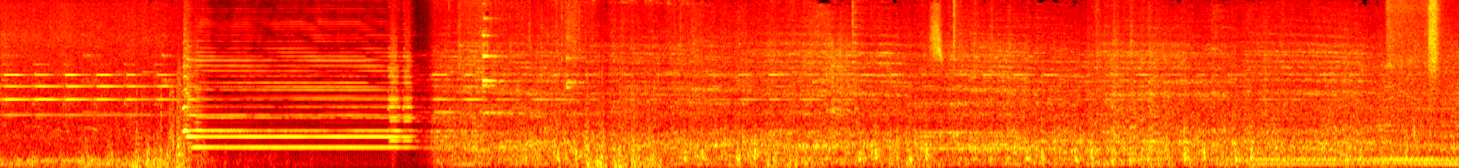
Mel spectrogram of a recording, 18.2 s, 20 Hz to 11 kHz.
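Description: Grade-crossing bells ringing, then about two seconds in an Amtrak Pacific Surfliner train blows a loud horn chord for about three seconds as it reaches the crossing. The bi-level cars then clatter past over the rail joints, and near the end the trailing F59PHI diesel locomotive rumbles by.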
